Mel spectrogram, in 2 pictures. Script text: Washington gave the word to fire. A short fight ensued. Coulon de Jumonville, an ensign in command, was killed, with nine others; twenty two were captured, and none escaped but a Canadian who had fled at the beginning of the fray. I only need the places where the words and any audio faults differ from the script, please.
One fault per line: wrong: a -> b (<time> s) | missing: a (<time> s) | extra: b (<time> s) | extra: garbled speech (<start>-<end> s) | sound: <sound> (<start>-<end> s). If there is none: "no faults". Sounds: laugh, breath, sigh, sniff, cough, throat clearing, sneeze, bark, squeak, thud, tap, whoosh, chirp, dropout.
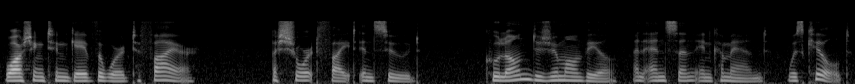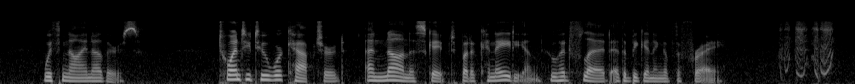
sound: squeak (16.3-17.0 s)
